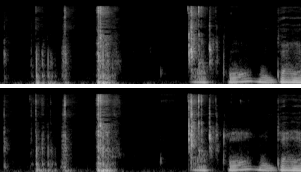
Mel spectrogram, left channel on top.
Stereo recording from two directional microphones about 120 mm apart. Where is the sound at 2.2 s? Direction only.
Centre (ahead or behind).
